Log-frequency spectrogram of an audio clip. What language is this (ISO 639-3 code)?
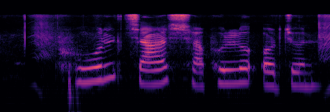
ben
